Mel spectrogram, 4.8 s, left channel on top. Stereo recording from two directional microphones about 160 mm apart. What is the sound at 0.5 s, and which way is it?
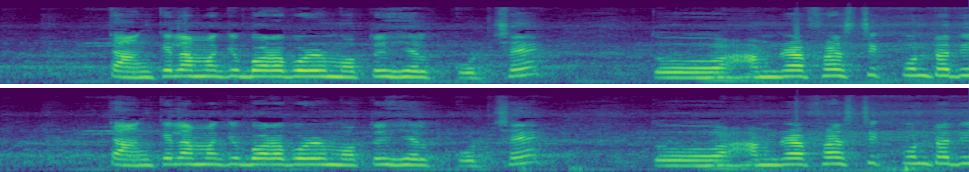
A woman's voice, 25° left (ahead or behind).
